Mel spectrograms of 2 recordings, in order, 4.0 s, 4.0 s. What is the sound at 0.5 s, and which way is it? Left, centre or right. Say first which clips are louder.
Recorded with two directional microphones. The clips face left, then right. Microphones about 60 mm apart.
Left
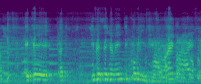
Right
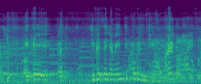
Speech: left 3 dB; centre.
